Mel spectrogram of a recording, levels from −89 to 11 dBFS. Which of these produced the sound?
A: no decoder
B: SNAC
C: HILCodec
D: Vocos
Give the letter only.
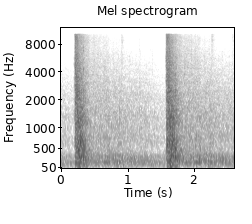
A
